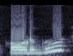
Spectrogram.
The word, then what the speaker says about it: कोडगु: तो इसको हम कहते हैं कोडगु या फिर कोडागु भी कहते हैं, क्योंकि कई बार क्या होता है कि जो बोलने का जो हमारा प्रोनाउंसिएशन होता है वो थोड़ा सा सबका अलग अलग हो जाता है जो राज्य के हिसाब से।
